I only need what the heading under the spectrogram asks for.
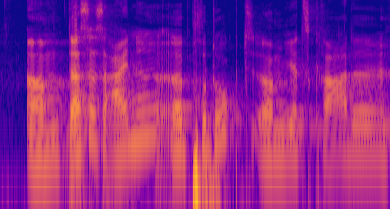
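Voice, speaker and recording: A man speaks at a moderate pace, his pitch varying in an ordinary way, with noticeable background noise behind him. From northern Germany, Kiel. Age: 40s. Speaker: energy startup managing director. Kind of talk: casual interview. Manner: hesitant, many filler sounds.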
